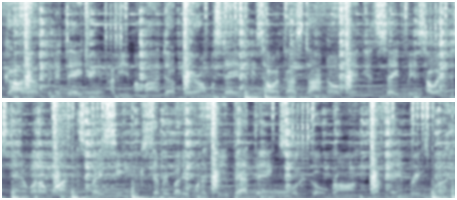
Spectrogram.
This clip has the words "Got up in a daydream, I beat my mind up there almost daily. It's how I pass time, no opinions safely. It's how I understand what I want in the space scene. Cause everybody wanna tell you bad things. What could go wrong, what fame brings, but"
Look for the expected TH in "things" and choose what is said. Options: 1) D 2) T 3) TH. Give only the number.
3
